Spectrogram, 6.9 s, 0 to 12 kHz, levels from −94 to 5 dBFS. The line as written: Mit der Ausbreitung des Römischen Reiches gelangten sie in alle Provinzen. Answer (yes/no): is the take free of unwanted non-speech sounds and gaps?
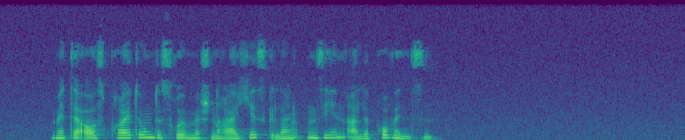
yes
